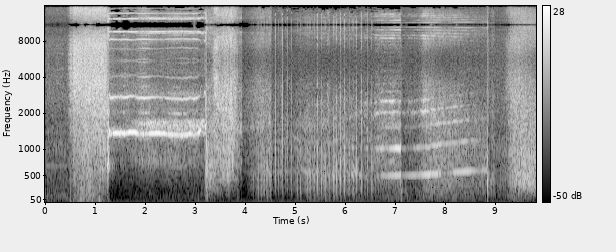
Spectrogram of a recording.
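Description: Black powder rocket launching with a sudden rushing hiss, then a steady whistle for about two seconds as it climbs. After a second rush, a fluttering sound with a slowly rising whistle follows, and another burst of hiss comes near the end.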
